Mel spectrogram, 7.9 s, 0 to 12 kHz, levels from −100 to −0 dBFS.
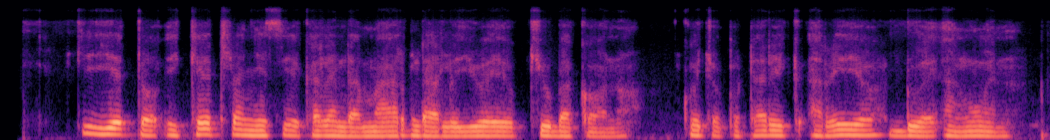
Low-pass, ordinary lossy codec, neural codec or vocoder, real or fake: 7.2 kHz; Opus, 16 kbps; codec, 16 kHz, 8 kbps, FreqCodec, smaller model; fake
